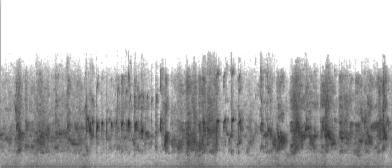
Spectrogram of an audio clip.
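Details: An aviary group of Fischer's lovebirds, green wild type and Euwing, keeps up rapid, shrill chirping with quick ticking notes and overlapping chatter throughout, above a constant low electrical hum.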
